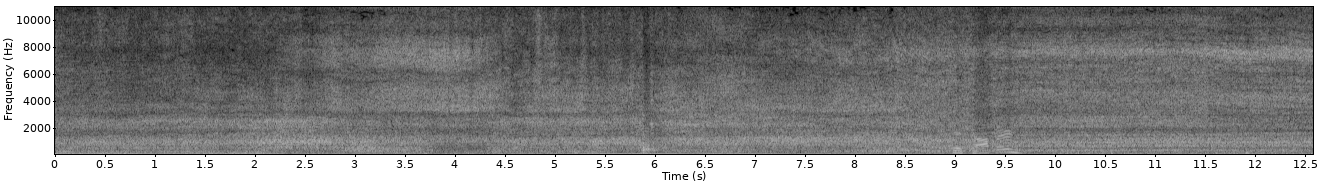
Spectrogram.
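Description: A cutting torch hisses steadily against metal.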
